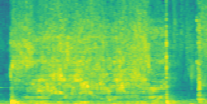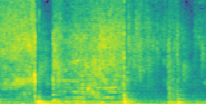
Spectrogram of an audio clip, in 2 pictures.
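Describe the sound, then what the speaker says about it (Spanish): Hake slices rinsed under a running tap, a steady close splash of flowing water broken by a few brief clunks and pauses as the flow is interrupted. "Pasamos un agua."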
